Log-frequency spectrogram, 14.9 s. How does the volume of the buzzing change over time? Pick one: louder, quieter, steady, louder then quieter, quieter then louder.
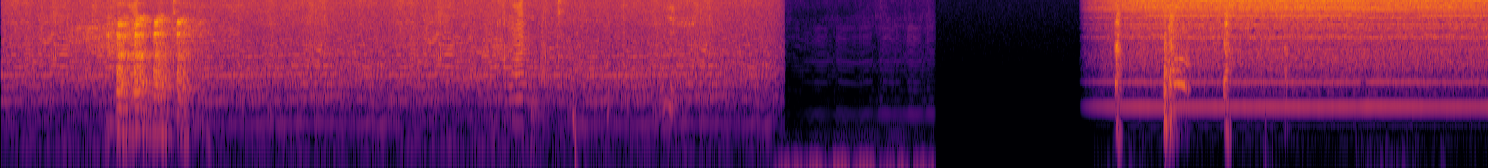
quieter.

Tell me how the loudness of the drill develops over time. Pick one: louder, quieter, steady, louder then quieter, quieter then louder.
steady.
